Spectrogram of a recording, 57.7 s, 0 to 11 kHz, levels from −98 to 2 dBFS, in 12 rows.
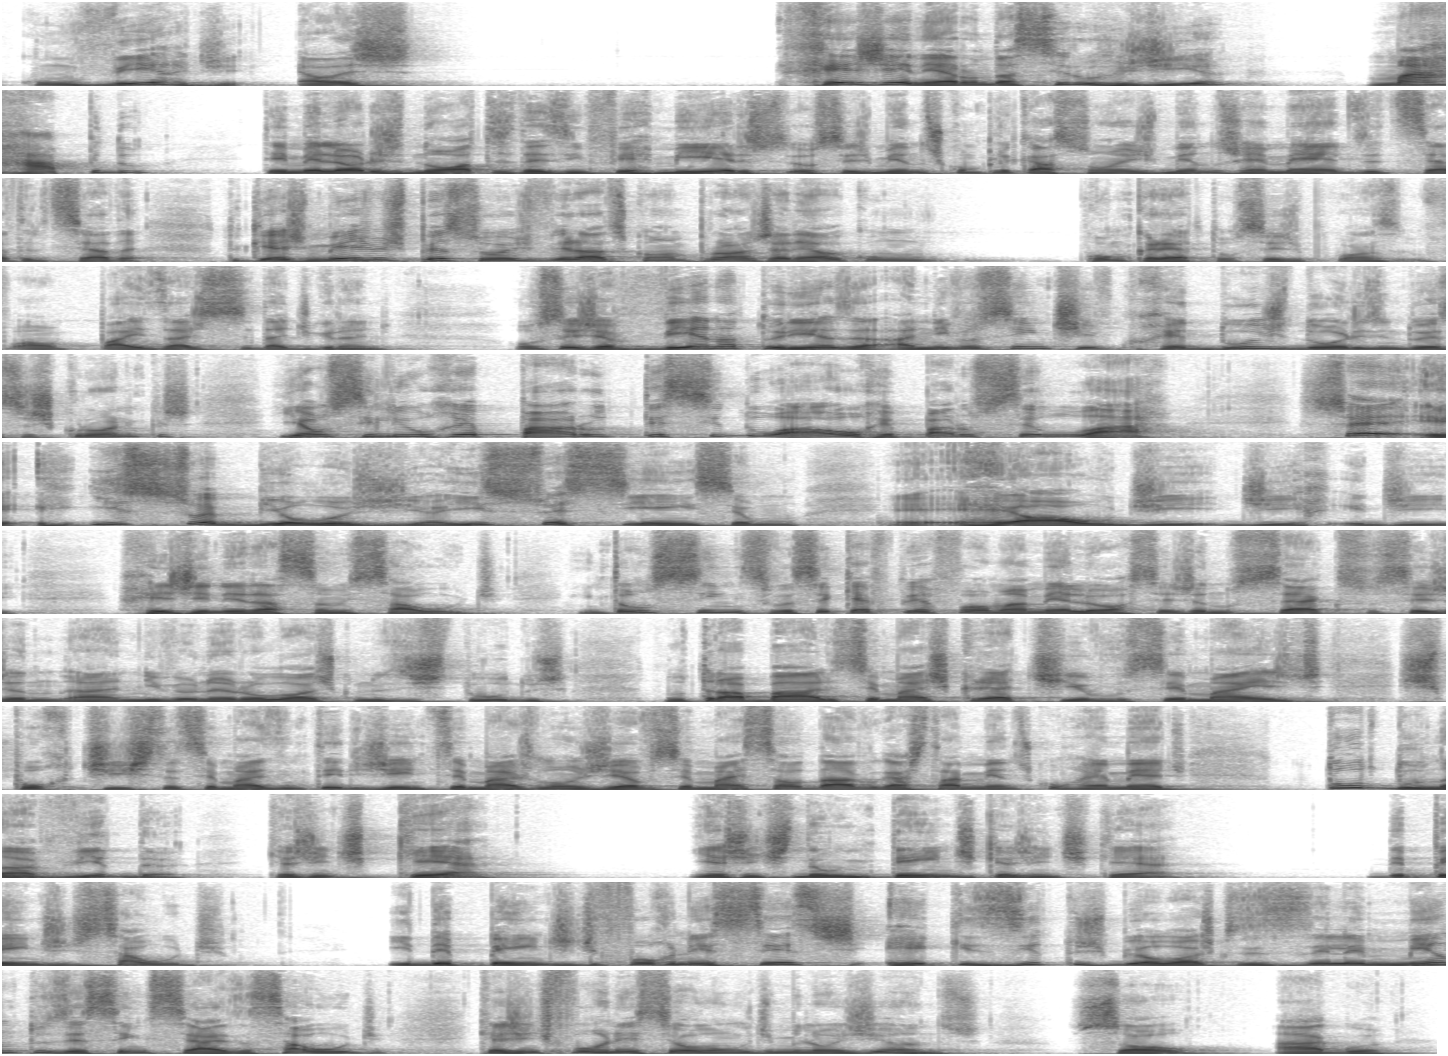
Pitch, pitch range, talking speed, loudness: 145 Hz, 130-170 Hz, 165 wpm, -22 LUFS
